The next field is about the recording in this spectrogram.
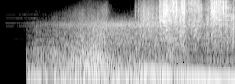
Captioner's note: loud rumbling; metal rattling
